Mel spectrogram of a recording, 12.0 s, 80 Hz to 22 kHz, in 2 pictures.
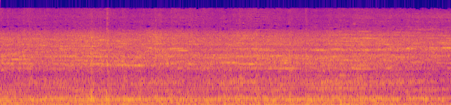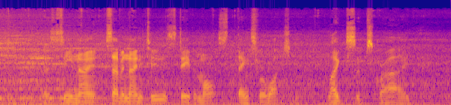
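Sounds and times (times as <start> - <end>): steel wheels rumbling on rail: 0.0 - 12.0
steady tone: 2.5 - 8.8.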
